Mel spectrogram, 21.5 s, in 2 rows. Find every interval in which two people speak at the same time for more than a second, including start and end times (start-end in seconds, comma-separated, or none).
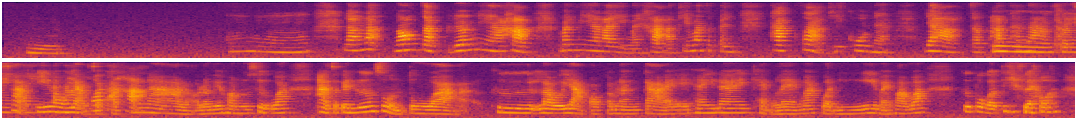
9.9-12.1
